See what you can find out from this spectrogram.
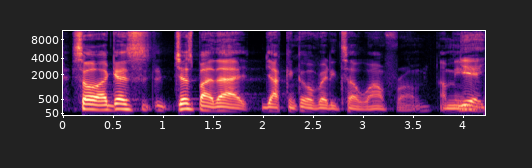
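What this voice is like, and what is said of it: New York accent. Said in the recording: “My accent already ... kind of tells you where I'm from ... That's New York people say ... I'm from Jamaica, Queens, New York”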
